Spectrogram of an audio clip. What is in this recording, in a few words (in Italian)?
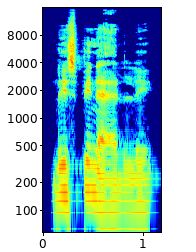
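"spinelli", vocabolario dialettale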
